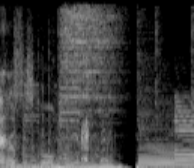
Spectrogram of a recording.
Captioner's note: laughs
